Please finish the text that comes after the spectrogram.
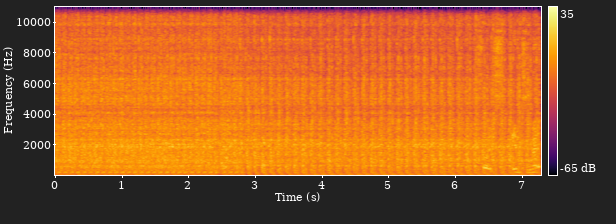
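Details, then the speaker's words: Kawasaki ER-5 twin after head reassembly, valve clearances checked and all new plugs: fast, uneven thumping idle skipping beats, right-hand cylinder giving up intermittently; intermittent misfire, owner suspects ignition coils or carbs. "It sounds like this cylinder, the right hand side when you sat on it, is giving up. It's a bit intermittent."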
